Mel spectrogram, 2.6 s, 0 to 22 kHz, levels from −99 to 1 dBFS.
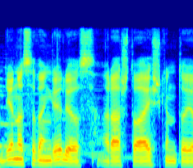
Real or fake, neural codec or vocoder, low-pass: real; none; 10.8 kHz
